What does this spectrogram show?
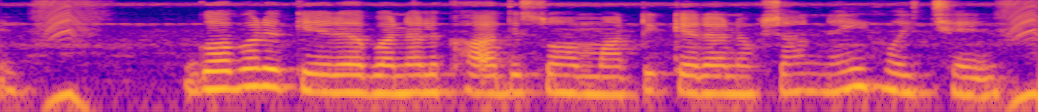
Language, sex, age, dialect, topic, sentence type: Maithili, female, 25-30, Bajjika, agriculture, statement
